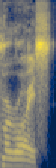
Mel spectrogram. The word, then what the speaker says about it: Marois: do you say it it's maroy Mary maroy there you go Zachary maroy okay so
